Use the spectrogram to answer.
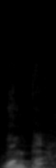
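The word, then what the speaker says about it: Nwankpa: Yeah, for the viewers out there, pronounce Xavier's last name one more time. Wangpa.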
